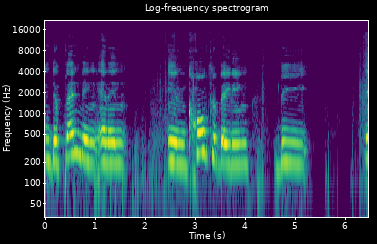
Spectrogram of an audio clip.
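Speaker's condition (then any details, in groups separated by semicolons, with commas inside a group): Cerebral palsy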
